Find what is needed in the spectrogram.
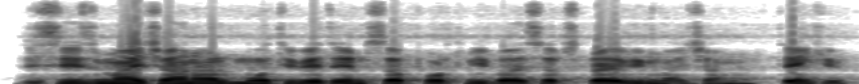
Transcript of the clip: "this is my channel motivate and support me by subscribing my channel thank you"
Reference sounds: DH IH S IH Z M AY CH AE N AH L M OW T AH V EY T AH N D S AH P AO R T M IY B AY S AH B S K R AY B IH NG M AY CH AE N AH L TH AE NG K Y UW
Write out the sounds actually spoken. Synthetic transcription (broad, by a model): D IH S IH Z M AY CH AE N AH L M OW T AH V EY T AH N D S AH P AO R T M IY B AY S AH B S K R AY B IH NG M AY CH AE N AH L T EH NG K Y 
